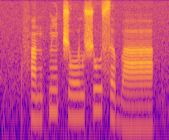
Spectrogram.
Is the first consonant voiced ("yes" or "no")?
no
